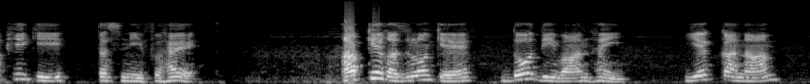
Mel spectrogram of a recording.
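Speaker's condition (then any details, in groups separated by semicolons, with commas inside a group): No condition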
